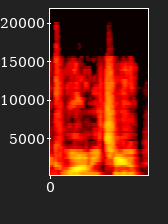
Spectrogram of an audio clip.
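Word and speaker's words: Kiwami: and switch on May 9th we have yakuza kawari - that's how you pronounce that Keith on PC and also on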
